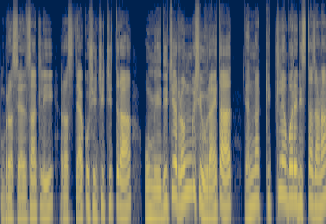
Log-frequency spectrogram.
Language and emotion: Goan Konkani, happy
